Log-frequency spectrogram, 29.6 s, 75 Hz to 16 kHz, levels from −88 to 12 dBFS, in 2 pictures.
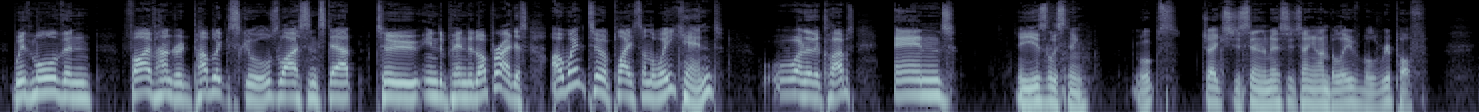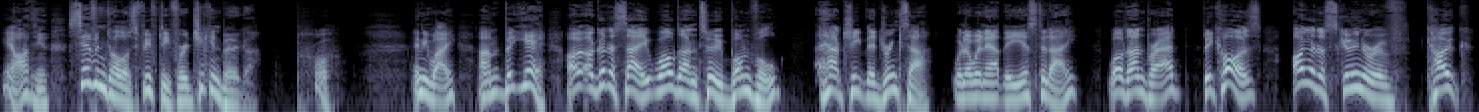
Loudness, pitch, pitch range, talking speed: -21 LUFS, 160 Hz, 135-195 Hz, 160 wpm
